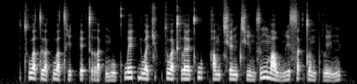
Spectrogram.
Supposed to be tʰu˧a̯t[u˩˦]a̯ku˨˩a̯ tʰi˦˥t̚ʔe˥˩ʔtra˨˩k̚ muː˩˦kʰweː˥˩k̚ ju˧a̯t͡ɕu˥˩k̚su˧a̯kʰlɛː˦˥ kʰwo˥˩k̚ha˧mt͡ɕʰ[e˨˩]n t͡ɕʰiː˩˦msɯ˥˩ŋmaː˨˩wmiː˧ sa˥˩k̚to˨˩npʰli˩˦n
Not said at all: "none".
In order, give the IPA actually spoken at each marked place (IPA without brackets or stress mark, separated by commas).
ɯ˩˦, e˧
